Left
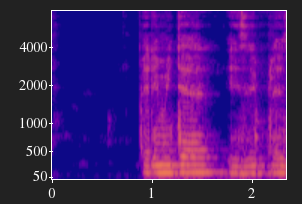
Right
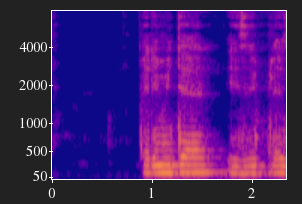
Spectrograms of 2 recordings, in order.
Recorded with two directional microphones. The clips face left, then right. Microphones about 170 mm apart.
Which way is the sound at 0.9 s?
25° right (ahead or behind).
